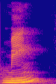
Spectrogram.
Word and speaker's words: Ming: Y las 3 últimas dinastías, que son la dinastía Yuan, la dinastía de los mongoles, la dinastía Ming, que era otra época de 300 años de prosperidad, y la dinastía Qing, que es la última.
